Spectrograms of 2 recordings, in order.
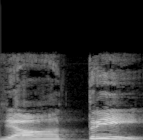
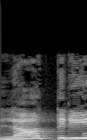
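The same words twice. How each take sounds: First: The 'thri' sound is pronounced clearly. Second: The 'thri' sound is not pronounced clearly. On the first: The speaker calls it right. "രാത്രി എന്ന് പറയണം" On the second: The speaker calls it wrong. "രാത്രി എന്ന് പറയരുത്"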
